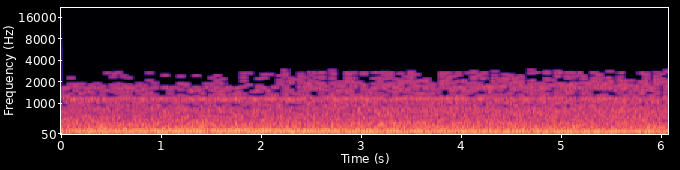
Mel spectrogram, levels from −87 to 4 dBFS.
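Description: Heavy MP3 compression damage runs throughout: nothing is left above 3 kHz, and weak detail flickers in and out, giving a watery, swirly texture with smeared attacks. This is likely from an encoder starved of bits, which fits a rate around 8 kbps.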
